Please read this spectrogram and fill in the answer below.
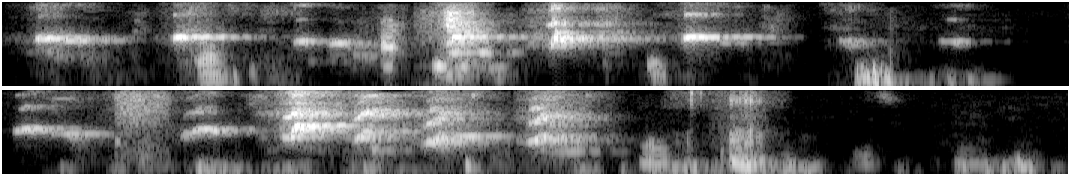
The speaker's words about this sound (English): Somebody choking that dog.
